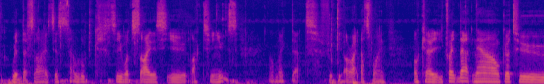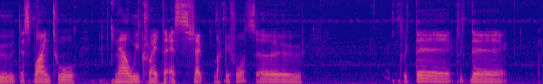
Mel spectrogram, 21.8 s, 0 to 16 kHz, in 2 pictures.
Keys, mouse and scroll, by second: 0.2 scroll up 1, 1.0-1.4 scroll down 1, 1.6 shift+middle click, 2.5 shift+middle click, 4.5 click, 7.6 scroll down 1, 11.6 click, 12.8-13.2 scroll down 1, 13.4 shift+middle click, 15.4-20.0 drag.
